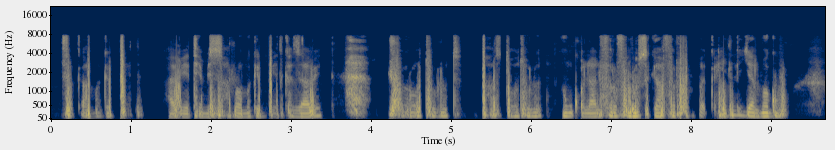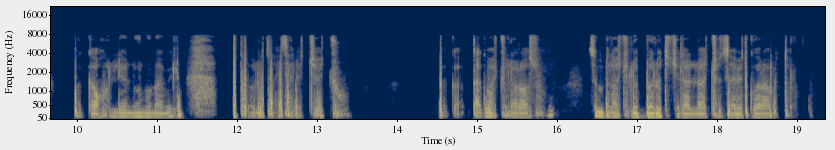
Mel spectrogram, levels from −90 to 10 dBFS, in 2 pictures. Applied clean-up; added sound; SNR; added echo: none; none; none; none.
